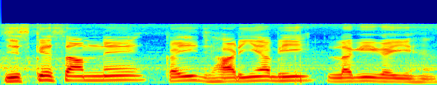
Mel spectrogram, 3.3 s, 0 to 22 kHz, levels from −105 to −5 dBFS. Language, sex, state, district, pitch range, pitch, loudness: Hindi, male, Madhya Pradesh, Katni, 125-160 Hz, 145 Hz, -16 LUFS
